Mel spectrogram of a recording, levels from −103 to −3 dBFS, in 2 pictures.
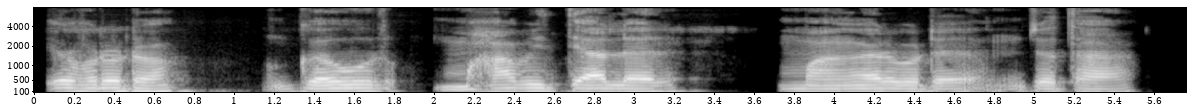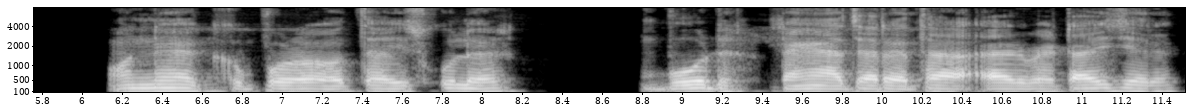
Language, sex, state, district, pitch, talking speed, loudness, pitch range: Bengali, male, West Bengal, Malda, 110 Hz, 100 wpm, -17 LUFS, 105-115 Hz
